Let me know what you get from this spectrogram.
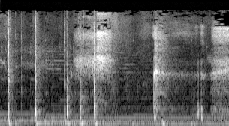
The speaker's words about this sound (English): When you get to her door, wear a disguise and say, "Guess who?" Use a secret knock only she knows.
